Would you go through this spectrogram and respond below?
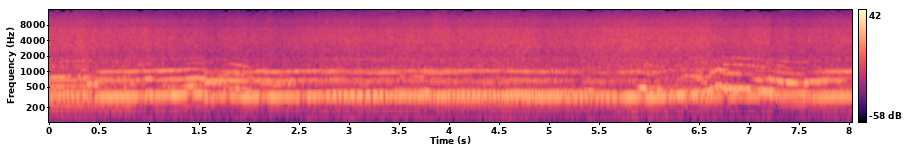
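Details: Several gray wolves at Erlebniszoo Hannover howl together in long, smooth, overlapping tones that slide up and down in pitch.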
